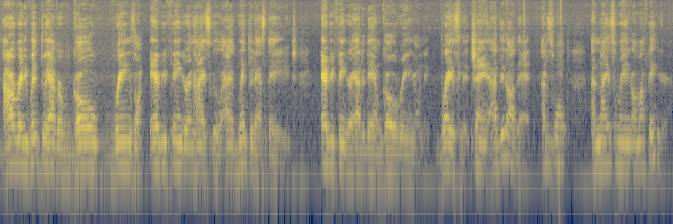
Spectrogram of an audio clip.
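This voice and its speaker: Fairly high-pitched and a bit bright, this man's voice moves at a normal speed, with a little hiss or hum in the recording. He's in his forties, hosting a casual livestream where he chats and responds bluntly and sassily to viewer comments.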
